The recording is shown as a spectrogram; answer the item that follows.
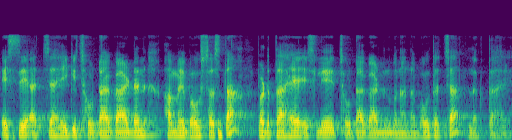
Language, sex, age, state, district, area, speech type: Hindi, male, 18-30, Rajasthan, Karauli, rural, spontaneous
